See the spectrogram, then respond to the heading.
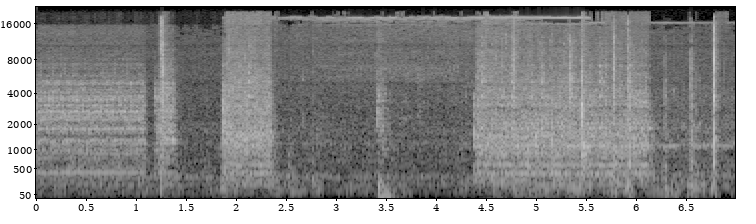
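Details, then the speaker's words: New Epson SureColor P600 printer, first use, front manual feed tray loading thick media: short whirring motor bursts with clicks as it grabs the paper, then a longer feed run; normal paper feed. "Oh my goodness. Alright, so it just grabbed the paper."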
